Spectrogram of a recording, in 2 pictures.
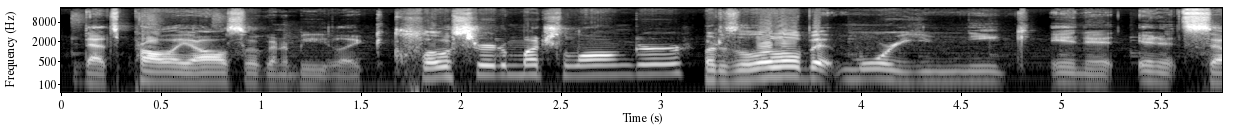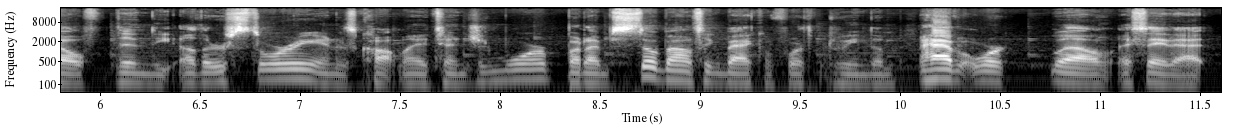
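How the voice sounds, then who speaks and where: A man talking casually in a rambling solo vlog, often correcting himself and breaking off mid-sentence. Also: fairly low pitch. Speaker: vlogger.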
